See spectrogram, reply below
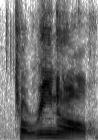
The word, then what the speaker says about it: Torino: Torino, they pronounce it in Italy. Right, Victoria? Torino. Am I right on that, how they pronounce it in Italy? We pronounce it Turin.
